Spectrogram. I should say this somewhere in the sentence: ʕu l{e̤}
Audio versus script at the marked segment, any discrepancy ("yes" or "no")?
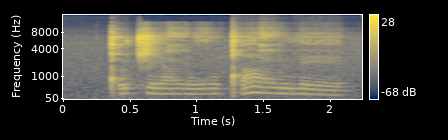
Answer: yes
